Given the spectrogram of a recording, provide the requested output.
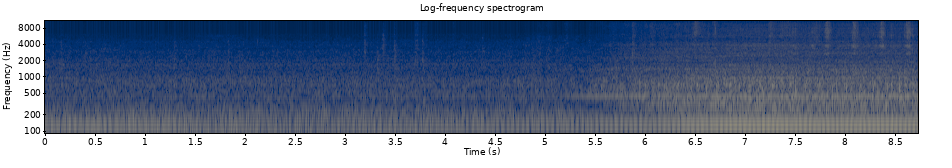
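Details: Victron MultiPlus-II 12/3000 inverter on 600 Ah lithium, switched from 60 Hz back to 50 Hz under a 2 kW wallpaper steamer load: buzz swells into rattly hum with fan running; stops when load disconnected, owner suspects fan interference.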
